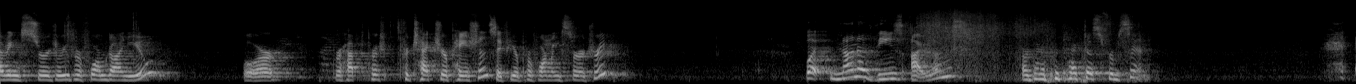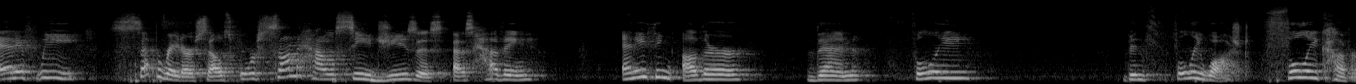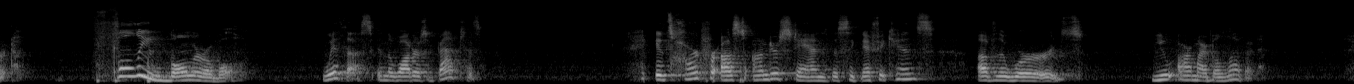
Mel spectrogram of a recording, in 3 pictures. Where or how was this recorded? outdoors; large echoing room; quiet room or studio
large echoing room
